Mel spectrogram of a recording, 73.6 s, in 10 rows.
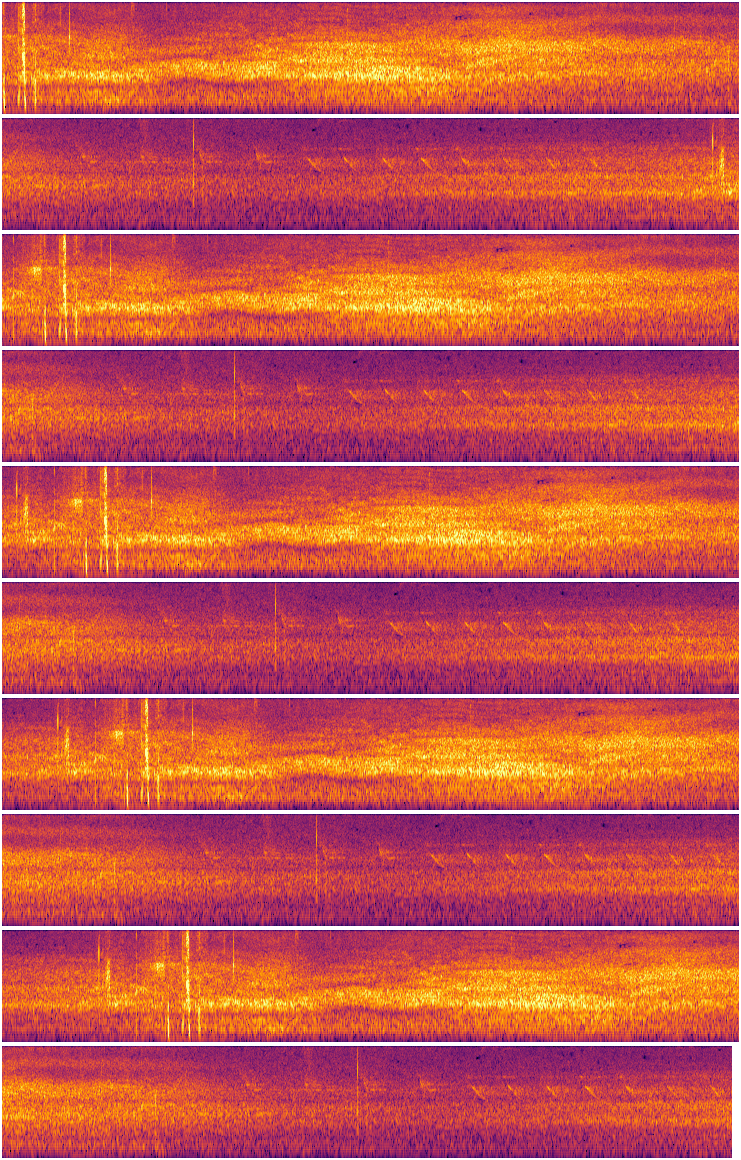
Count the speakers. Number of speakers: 0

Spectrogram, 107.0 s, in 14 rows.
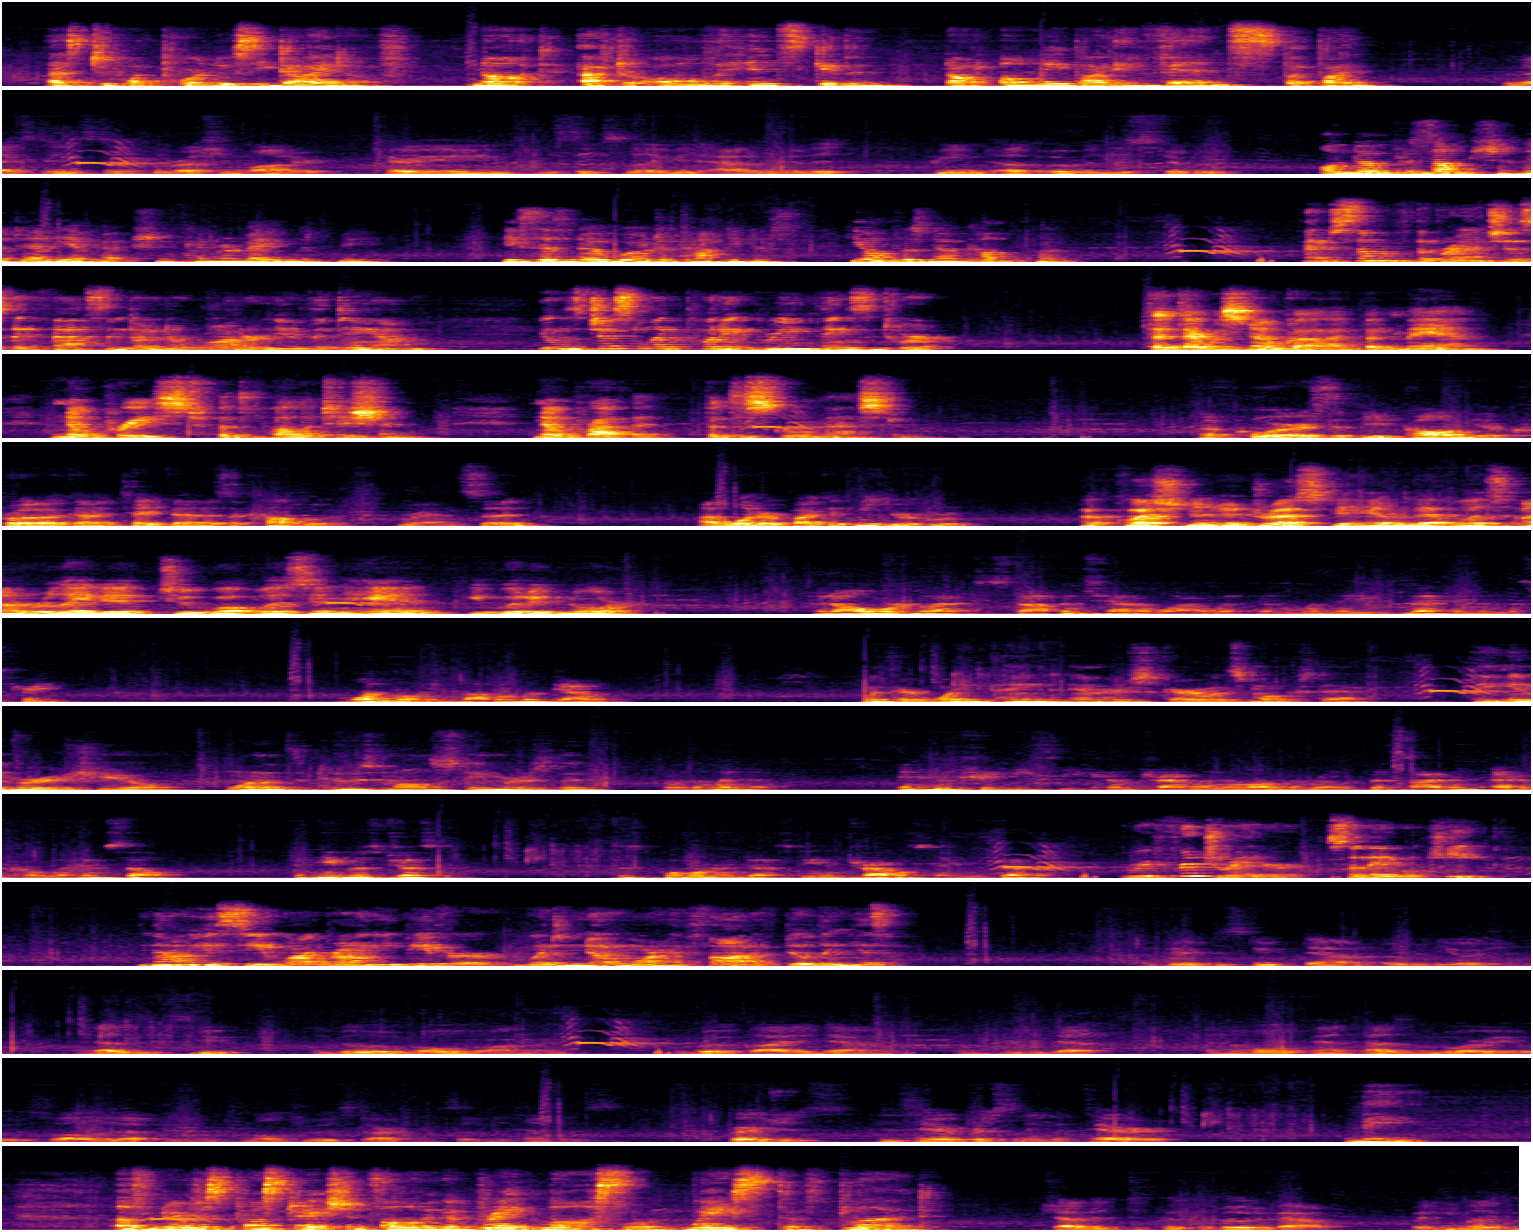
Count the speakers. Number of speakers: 9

